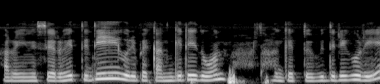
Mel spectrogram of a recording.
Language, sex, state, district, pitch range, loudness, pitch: Chakma, female, Tripura, Dhalai, 170-205 Hz, -16 LUFS, 190 Hz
